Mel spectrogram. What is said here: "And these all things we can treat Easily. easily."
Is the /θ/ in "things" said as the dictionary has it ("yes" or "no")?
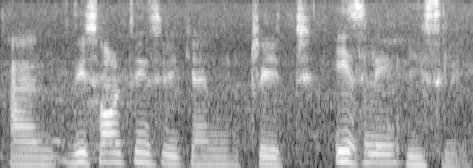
no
